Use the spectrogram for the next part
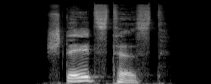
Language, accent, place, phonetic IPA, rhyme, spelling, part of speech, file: German, Germany, Berlin, [ˈʃtɛmtəst], -ɛmtəst, stemmtest, verb, De-stemmtest.ogg
- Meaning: inflection of stemmen: 1. second-person singular preterite 2. second-person singular subjunctive II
